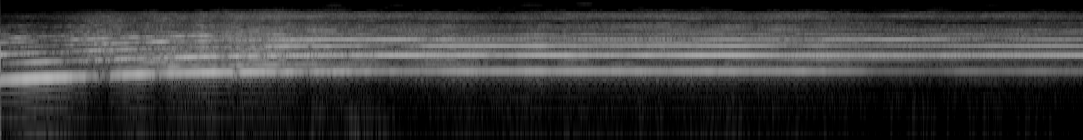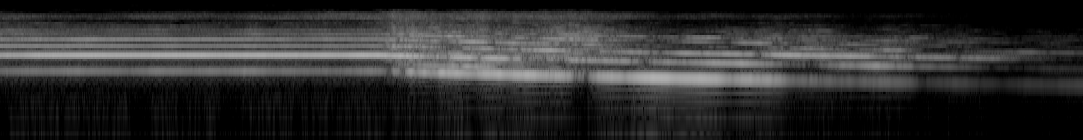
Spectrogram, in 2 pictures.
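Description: The Milton Volunteer Fire Department's civil defense siren at the firehouse winds up, holds a loud steady wail for several seconds, then winds down and fades out, heard alone with no voices.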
